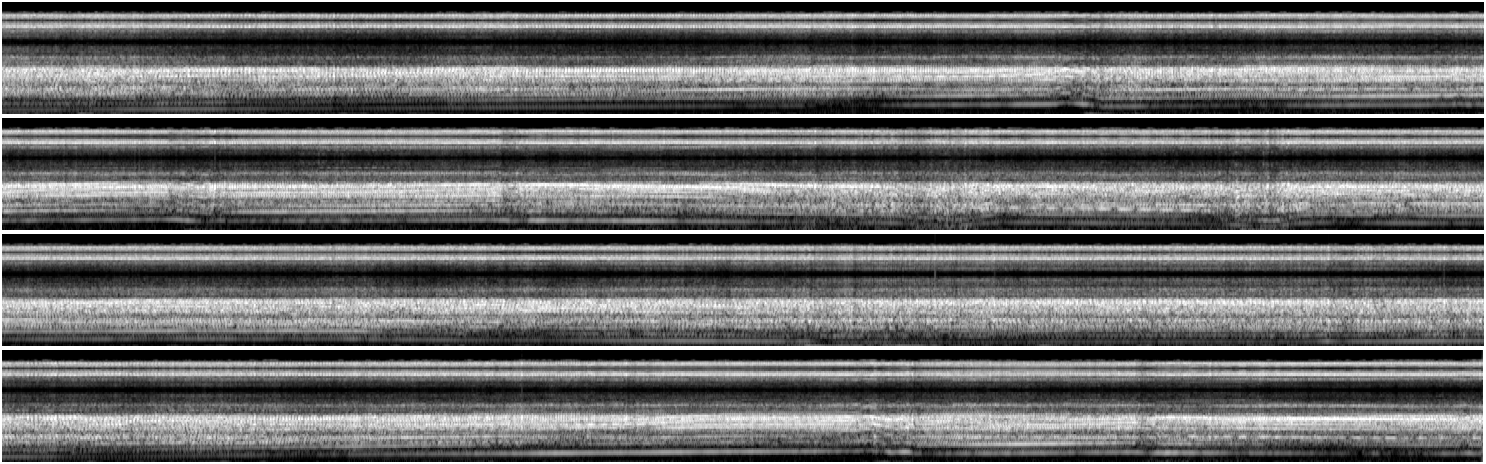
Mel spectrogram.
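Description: Sport motorcycle engine at full racing pace, revs climbing and stepping down through two quick upshifts a few seconds in. About halfway the revs fall away, with two sharp downshift dips, then the engine pulls hard again with another upshift near the end. Steady wind rush runs underneath.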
